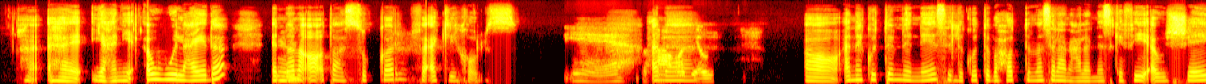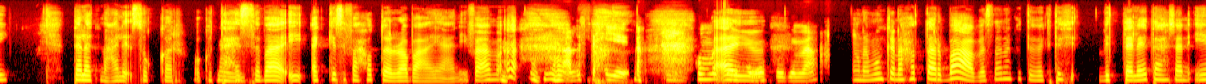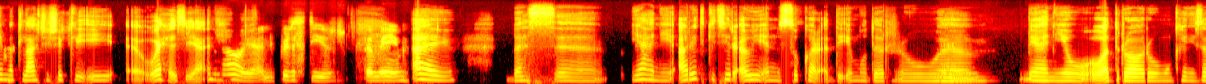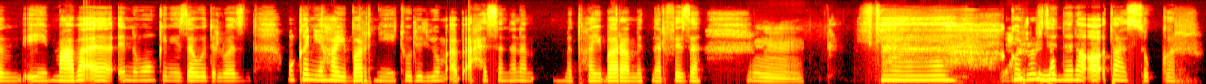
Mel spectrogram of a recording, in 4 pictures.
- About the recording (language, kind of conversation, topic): Arabic, podcast, إزاي تبني عادة إنك تتعلم باستمرار في حياتك اليومية؟
- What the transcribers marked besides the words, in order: chuckle; other noise; chuckle; tapping; in French: "prestige"; in English: "يهيبرني"; in English: "متهيبرة"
